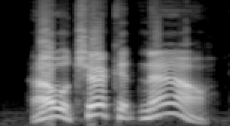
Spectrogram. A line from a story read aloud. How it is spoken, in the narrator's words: he called out behind her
